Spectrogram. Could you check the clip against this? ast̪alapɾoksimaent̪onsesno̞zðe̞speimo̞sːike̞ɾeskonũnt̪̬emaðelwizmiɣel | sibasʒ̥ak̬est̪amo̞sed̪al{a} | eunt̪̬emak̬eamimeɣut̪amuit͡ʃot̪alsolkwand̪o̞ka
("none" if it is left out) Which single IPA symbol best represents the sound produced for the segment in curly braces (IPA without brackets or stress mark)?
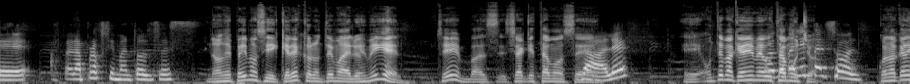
e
